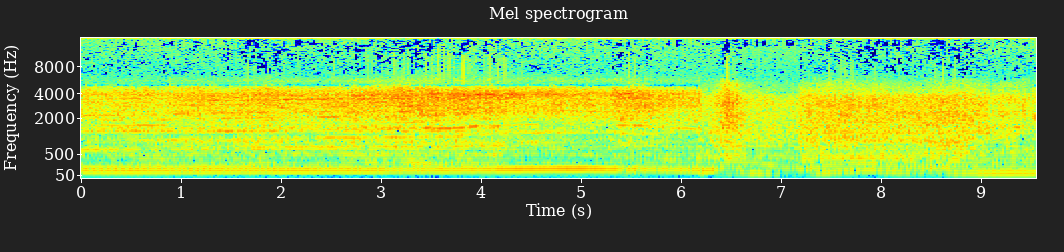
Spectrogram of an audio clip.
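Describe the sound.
Car engine droning steadily while a car drives around an abandoned car; a loud, even hum whose pitch dips and then climbs again near the end.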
